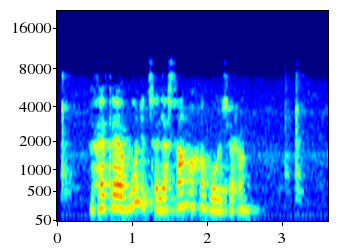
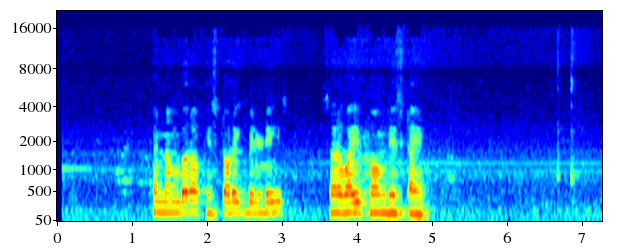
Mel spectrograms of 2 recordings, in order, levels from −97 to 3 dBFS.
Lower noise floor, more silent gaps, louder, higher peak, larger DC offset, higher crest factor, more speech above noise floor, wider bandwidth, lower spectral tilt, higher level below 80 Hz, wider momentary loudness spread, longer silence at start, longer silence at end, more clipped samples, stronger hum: about the same, -59 dBFS vs -60 dBFS; neither; second, -28 LUFS vs -24 LUFS; second, -10 dBFS vs -6 dBFS; neither; about the same, 22 dB vs 20 dB; second, 31 dB vs 37 dB; first, 9.6 kHz vs 4.2 kHz; second, -5 dB/octave vs -10.5 dB/octave; second, -76 dBFS vs -58 dBFS; first, 23 LU vs 10 LU; second, 0.05 s vs 1.25 s; about the same, 0.35 s vs 0.4 s; neither; neither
